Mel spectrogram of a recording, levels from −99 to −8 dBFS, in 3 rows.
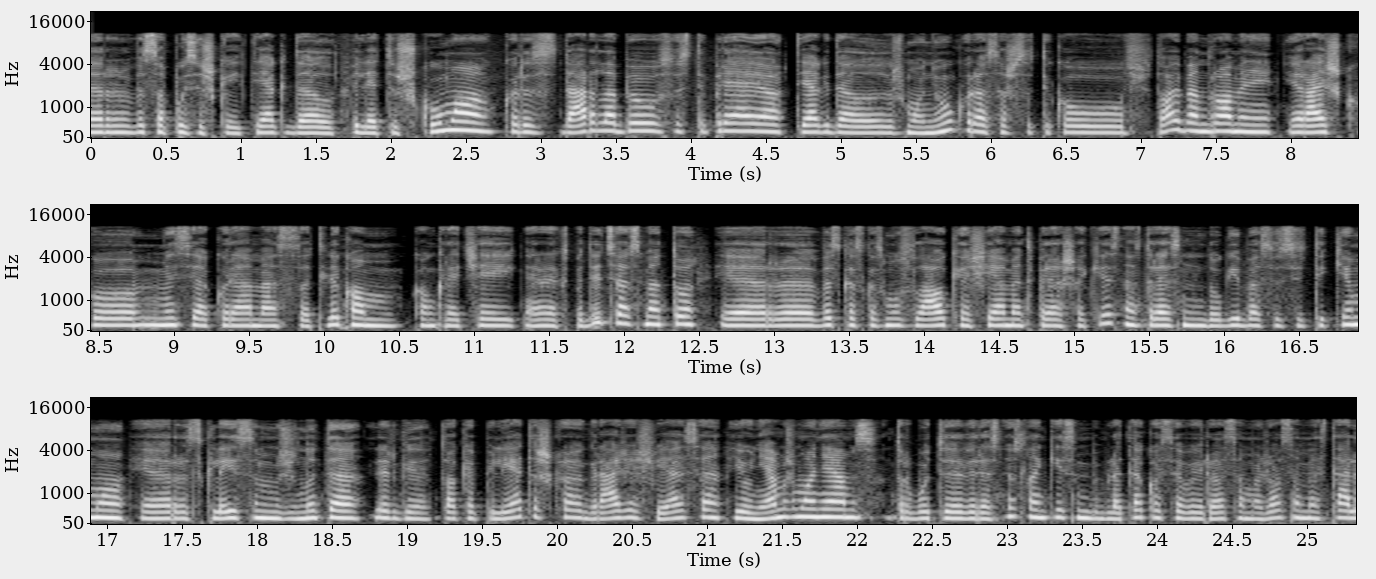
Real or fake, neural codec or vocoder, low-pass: real; none; 10.8 kHz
